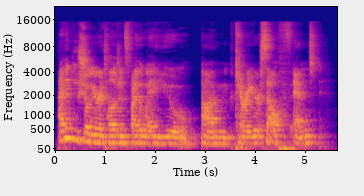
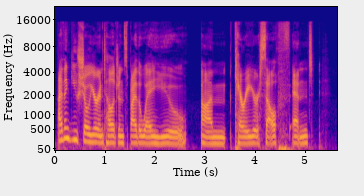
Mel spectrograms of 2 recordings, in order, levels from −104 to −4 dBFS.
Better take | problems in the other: second | off-mic speech; far // room echo; noticeable; dies away in 0.5 s

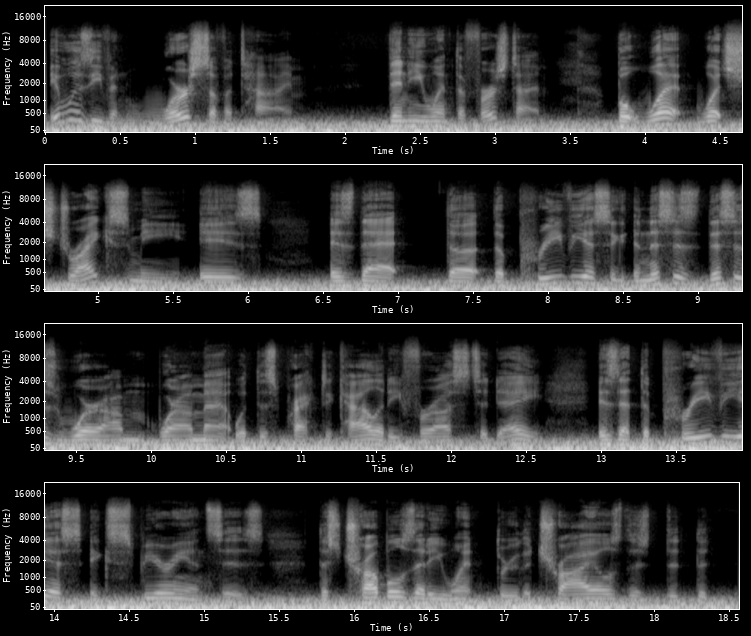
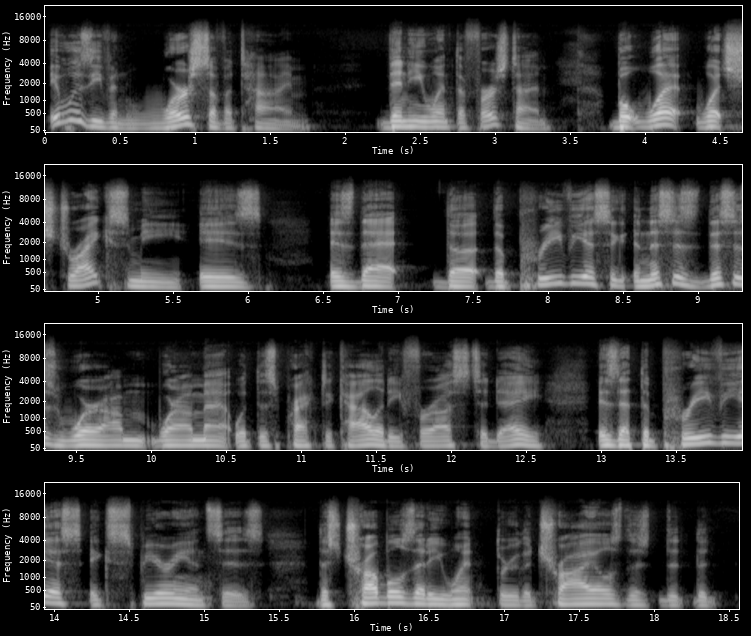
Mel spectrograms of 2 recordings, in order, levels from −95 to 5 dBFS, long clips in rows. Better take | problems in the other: second | low rumble; noticeable; throughout; 10 dB below the speech

